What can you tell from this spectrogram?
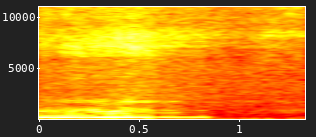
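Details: Chiroru, a female Mal-Shi born 22 July 2017 to a Maltese father and Shih Tzu mother, snoring indoors: one short, low, droning hum with a buzzy, nasal tone that slides slightly upward before cutting off, followed by quiet room hush.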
